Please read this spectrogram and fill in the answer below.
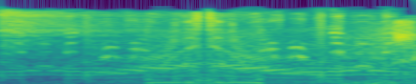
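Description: Psytrance breakdown: the kick drum drops out, and swooping synth effects glide up and down in pitch over a hissing wash, building back up toward the end.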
